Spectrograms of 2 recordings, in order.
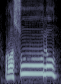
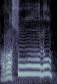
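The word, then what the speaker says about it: رَسُولُ: So this example will be correctly pronounced rasulu, with the prolongation on the second letter because of the waw madda, rasulu.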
